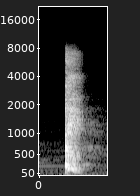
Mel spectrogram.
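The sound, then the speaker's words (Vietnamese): A woman clears her throat once, a short harsh burst that starts abruptly and fades quickly, alone against near-silence. “Nét mặt của Phương Bộ Lôi cứng đờ, chị ta đẳng hắng.”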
